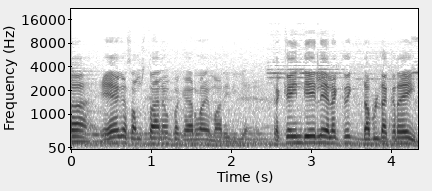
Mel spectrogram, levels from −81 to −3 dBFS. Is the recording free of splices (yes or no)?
yes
